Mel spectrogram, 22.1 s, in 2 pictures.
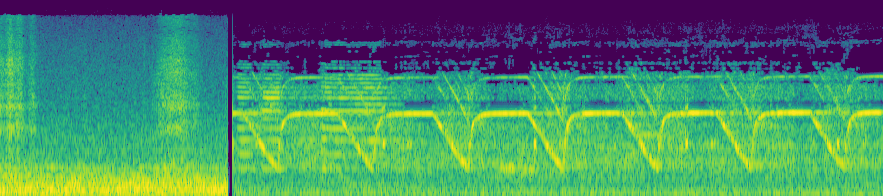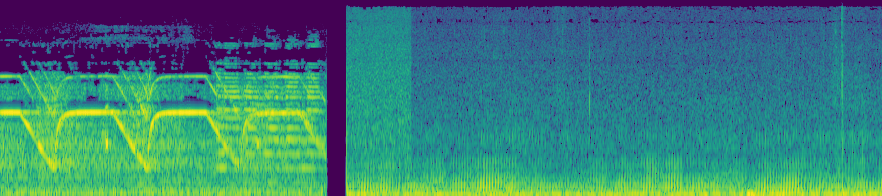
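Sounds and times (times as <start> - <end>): siren wailing: 2.9 - 15.1.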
